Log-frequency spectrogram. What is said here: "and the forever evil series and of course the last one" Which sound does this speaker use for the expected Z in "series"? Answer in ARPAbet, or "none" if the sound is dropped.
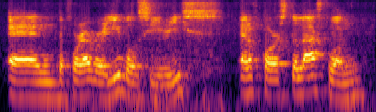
S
